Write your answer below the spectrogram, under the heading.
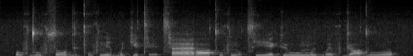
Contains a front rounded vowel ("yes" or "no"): no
